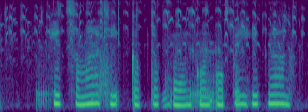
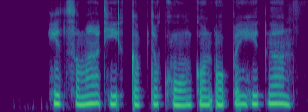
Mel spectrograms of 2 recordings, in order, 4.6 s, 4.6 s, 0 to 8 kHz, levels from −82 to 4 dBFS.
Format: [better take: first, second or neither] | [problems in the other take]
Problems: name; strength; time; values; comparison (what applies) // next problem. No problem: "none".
second | noise reduction (neural mask model RNNoise)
